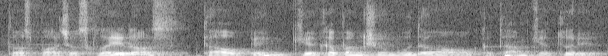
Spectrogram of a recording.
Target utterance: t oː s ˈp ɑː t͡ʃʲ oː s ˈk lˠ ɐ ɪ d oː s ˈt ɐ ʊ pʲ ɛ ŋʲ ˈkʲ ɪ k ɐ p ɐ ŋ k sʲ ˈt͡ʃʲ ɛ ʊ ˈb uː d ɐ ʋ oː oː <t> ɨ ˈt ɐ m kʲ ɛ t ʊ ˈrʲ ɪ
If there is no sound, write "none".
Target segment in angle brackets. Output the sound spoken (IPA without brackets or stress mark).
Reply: k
